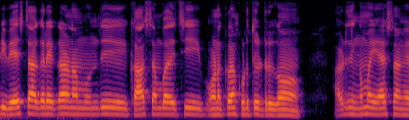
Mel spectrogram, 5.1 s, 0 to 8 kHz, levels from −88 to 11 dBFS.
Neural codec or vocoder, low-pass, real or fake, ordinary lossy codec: none; none; real; none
